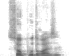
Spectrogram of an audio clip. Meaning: sprinkler, caster, dredger (for salt, sugar etc)
- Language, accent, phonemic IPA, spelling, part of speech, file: French, France, /so.pu.dʁøz/, saupoudreuse, noun, LL-Q150 (fra)-saupoudreuse.wav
